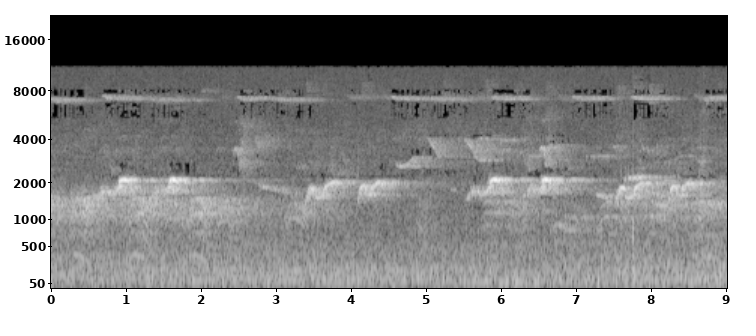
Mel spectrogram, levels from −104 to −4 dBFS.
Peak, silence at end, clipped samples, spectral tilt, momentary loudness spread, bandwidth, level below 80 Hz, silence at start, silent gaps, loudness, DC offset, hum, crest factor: -2 dBFS; 0 s; under 0.1%; -1.5 dB/octave; 14 LU; 11.5 kHz; -42 dBFS; 0 s; none; -19 LUFS; under 0.1%; none; 18 dB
